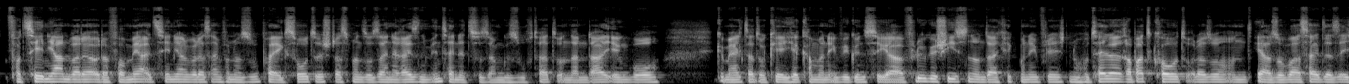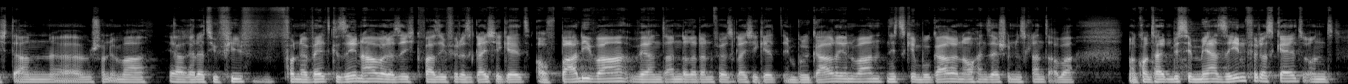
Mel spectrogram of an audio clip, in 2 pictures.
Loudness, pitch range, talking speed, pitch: -17 LUFS, 110-120 Hz, 245 wpm, 115 Hz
